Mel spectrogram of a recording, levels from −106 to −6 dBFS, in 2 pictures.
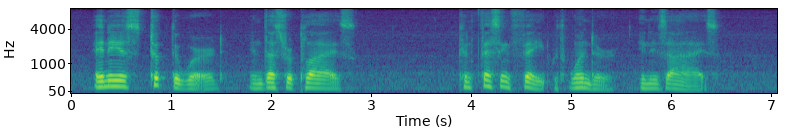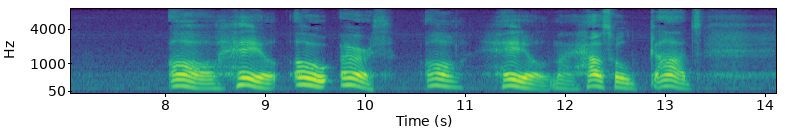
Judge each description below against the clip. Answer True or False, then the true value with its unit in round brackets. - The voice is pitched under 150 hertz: True (140 Hz)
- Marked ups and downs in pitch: True (6.6 semitones)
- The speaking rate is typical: False (100 wpm)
